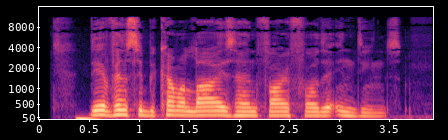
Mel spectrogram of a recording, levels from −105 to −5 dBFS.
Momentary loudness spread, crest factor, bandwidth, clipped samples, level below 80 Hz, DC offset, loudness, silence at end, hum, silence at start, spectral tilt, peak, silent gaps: 11 LU; 16 dB; 11.5 kHz; under 0.1%; -52 dBFS; under 0.1%; -21 LUFS; 0.35 s; none; 0.35 s; -7 dB/octave; -4 dBFS; none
